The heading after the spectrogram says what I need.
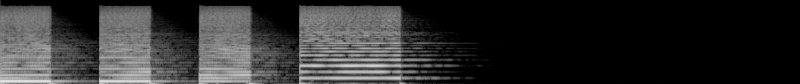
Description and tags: Race Countdown
timer, counting, synth, start, effect, race, racing, countdown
